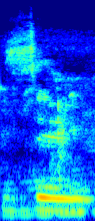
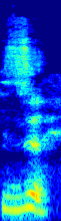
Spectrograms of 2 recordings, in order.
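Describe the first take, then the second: First: The vowel is a long oo sound. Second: The vowel is a short uh sound. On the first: The speaker calls it right. "So it must be the longer oo sound" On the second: The speaker calls it wrong. "if we tried the short one"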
